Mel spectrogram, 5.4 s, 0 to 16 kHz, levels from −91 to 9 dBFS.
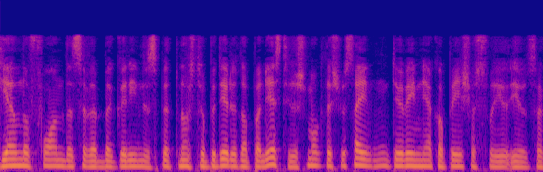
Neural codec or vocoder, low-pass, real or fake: codec, 16 kHz, 1.1 kbps, Voila-Tokenizer; 7.2 kHz; fake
